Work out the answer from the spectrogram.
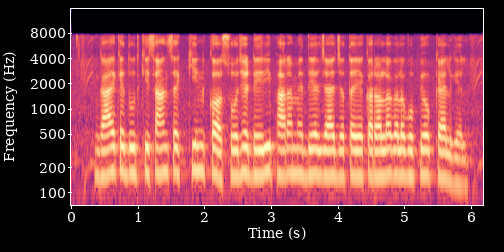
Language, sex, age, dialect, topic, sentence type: Magahi, male, 25-30, Western, agriculture, statement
